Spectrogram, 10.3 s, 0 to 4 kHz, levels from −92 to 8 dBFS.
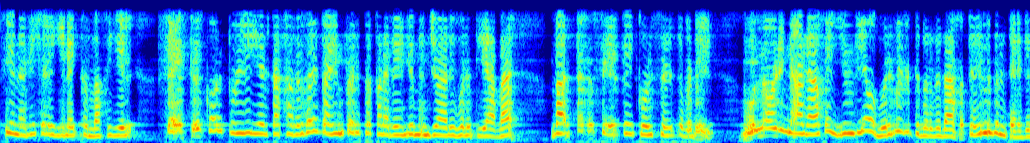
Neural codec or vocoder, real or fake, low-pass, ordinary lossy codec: codec, 24 kHz, 1 kbps, SNAC; fake; 3.6 kHz; none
